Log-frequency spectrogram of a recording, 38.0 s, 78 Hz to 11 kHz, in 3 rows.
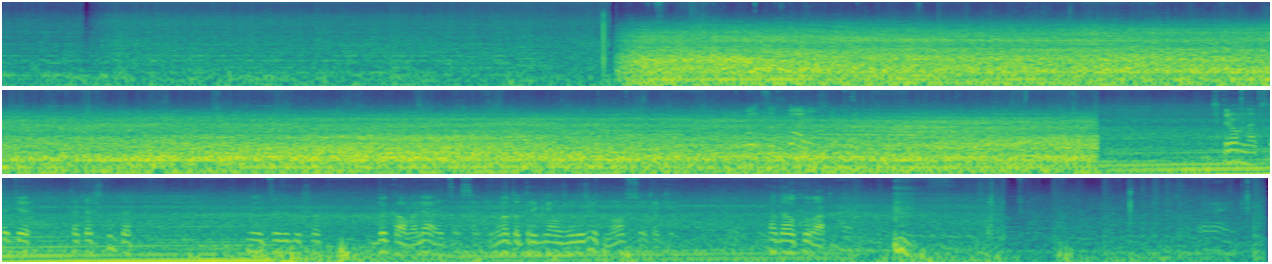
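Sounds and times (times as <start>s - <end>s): vehicle engine drone: 0.0s - 35.5s
rushing air and road noise: 0.0s - 38.0s.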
